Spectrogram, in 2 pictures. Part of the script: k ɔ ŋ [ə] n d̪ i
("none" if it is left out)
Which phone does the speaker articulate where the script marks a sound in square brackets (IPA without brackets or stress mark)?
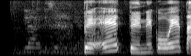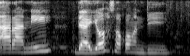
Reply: ə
